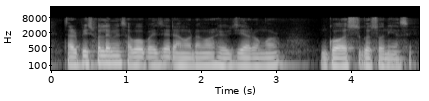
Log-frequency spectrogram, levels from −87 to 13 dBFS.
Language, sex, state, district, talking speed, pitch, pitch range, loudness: Assamese, male, Assam, Kamrup Metropolitan, 145 wpm, 105 Hz, 100-110 Hz, -18 LUFS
